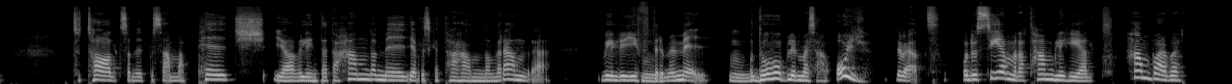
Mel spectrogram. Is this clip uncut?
no; 3 cuts; at 3.3 s, 4.2 s, 7.2 s

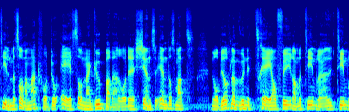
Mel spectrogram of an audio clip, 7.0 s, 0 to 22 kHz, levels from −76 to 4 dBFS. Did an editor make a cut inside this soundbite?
no; 0 cuts

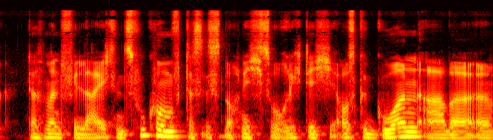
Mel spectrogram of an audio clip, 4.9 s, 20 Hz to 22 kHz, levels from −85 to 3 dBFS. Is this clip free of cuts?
yes; 0 cuts

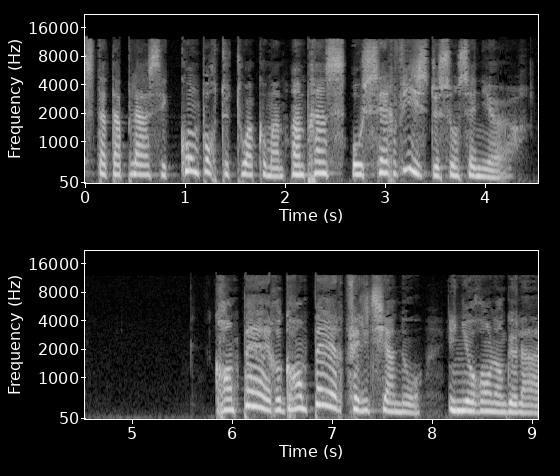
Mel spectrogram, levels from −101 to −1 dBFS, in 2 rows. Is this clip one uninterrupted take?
no; 3 cuts; at 2.0 s, 2.6 s, 7.1 s

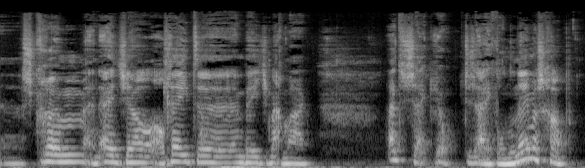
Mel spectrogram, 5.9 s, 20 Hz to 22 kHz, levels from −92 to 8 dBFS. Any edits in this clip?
yes; 4 cuts; at 1.6 s, 2.8 s, 4.6 s, 5.0 s

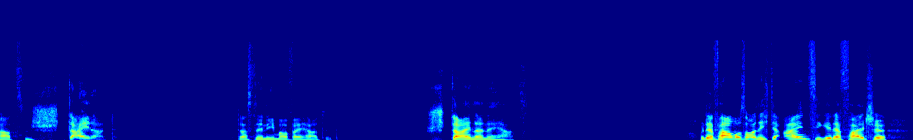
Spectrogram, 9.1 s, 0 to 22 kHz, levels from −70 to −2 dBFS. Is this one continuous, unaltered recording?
yes; 0 cuts

